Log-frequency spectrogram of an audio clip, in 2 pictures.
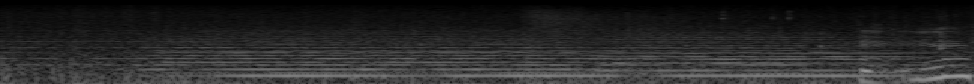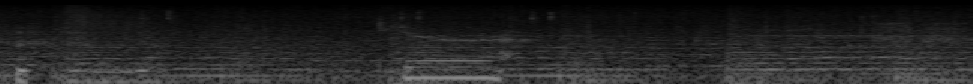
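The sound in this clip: Rain falls steadily outside a cave as a soft, low wash of noise beneath a sustained musical drone. It stays quiet and even throughout.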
